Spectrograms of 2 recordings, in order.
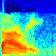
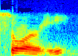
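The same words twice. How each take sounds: First: It is said with an American accent. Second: It is said with a Canadian accent.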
